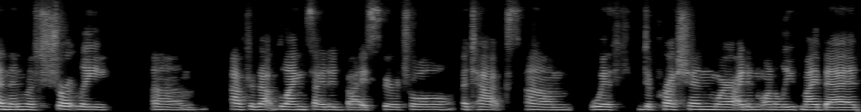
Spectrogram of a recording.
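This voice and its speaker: A woman's medium-pitched voice with an American accent, monotone and flat, at a fairly slow pace. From California, US. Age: 20s. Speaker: deliverance minister. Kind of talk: casual interview testimony. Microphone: sound technical issues early on.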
